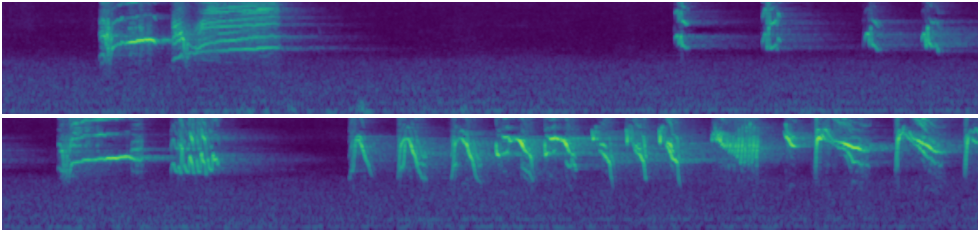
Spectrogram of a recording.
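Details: Grey-crowned goldfinch song of high, thin notes: a short opening flourish, scattered sharp chirps, then a fast, dense run of twittering notes over the last three seconds.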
